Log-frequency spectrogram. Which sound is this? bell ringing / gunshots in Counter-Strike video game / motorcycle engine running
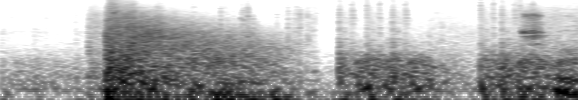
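gunshots in Counter-Strike video game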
